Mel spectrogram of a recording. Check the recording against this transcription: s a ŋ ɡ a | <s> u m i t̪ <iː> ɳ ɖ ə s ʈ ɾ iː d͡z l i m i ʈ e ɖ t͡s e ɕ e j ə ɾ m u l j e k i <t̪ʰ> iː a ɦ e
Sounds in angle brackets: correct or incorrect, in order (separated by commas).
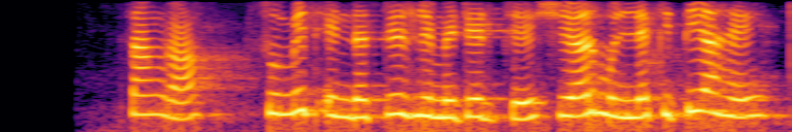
correct, incorrect, incorrect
